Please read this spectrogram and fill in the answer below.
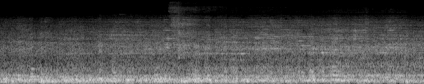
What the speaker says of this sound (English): Picked up a lot of speed. Might be a transfer train.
